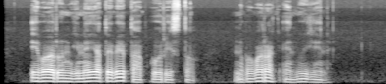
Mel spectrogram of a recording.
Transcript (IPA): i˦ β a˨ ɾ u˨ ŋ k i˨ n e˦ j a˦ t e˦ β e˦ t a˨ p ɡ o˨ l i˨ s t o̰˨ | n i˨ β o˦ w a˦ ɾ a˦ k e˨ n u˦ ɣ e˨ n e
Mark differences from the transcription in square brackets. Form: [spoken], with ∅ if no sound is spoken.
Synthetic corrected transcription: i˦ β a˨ ɾ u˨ ŋ [ɡ] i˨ n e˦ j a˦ t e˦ β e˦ t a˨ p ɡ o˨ [ɾ] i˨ s t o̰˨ | n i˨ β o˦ [β] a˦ ɾ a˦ k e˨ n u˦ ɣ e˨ n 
